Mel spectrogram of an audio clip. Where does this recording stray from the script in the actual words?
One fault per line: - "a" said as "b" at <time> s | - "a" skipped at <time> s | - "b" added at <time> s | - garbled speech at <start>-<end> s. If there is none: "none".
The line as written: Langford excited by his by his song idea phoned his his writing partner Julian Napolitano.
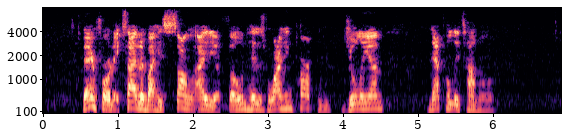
- "by his" skipped at 1.6 s
- "his" skipped at 3.0 s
